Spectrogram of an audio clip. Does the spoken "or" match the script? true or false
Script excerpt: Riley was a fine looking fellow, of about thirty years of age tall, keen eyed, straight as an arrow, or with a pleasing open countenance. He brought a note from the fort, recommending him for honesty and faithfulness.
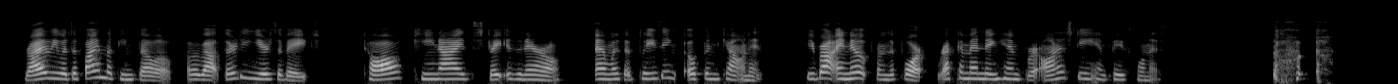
false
